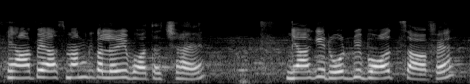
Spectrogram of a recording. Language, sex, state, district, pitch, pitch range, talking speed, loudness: Hindi, female, Bihar, Gopalganj, 300 Hz, 270-315 Hz, 205 wpm, -14 LUFS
